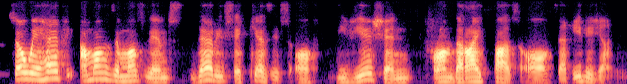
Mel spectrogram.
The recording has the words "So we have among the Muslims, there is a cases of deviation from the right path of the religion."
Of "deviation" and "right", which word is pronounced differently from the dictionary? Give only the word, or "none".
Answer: none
